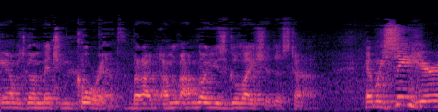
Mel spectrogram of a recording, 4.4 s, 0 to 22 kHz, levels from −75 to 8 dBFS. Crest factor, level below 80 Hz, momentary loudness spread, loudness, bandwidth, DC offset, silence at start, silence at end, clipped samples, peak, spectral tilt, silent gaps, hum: 18 dB; -62 dBFS; 11 LU; -21 LUFS; 12 kHz; under 0.1%; 0 s; 0 s; under 0.1%; -4 dBFS; -4 dB/octave; none; none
